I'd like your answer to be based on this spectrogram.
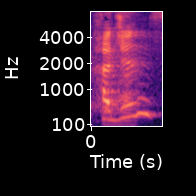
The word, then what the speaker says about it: Hudgens: Hudgens? Am I saying it properly? Yes. Okay.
